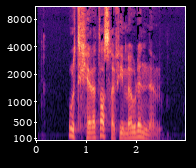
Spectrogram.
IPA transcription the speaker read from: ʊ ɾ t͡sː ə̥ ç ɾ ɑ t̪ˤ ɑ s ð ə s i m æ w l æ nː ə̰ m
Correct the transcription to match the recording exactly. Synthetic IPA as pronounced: ʊ ɾ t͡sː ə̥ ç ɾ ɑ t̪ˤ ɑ s ʁ ə f i m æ w l æ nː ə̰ m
